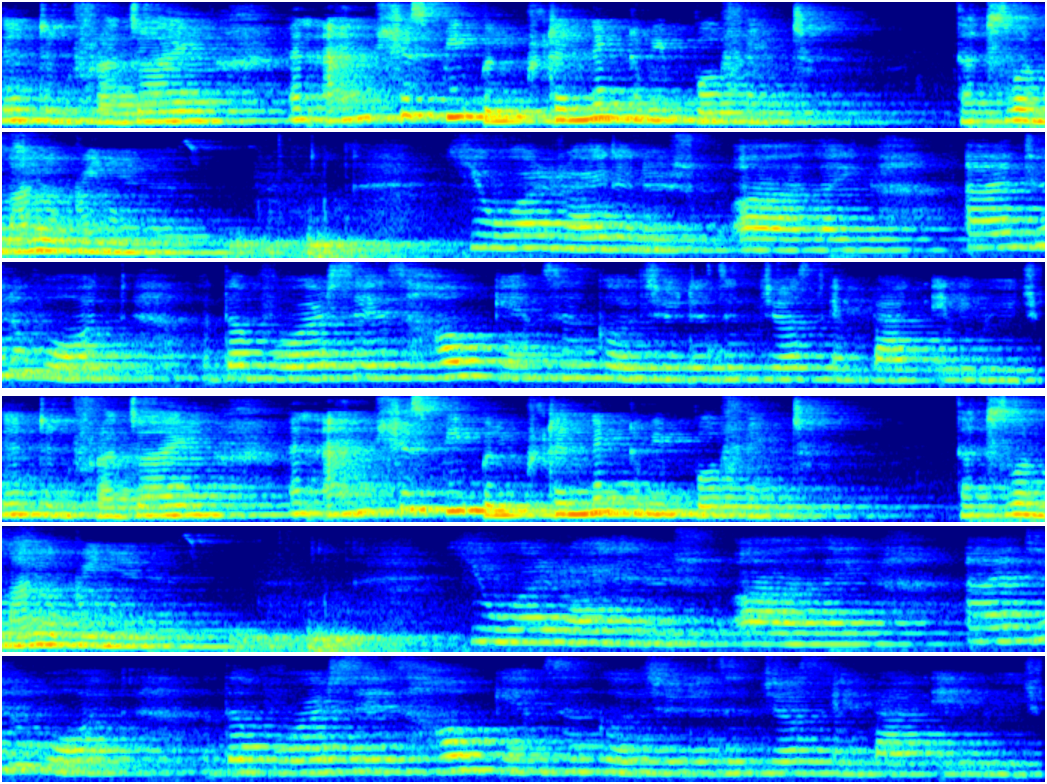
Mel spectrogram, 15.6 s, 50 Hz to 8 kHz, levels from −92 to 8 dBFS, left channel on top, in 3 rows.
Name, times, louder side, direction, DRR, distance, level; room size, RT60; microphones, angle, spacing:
voice 1, 0.0-4.0 4.8-6.1, equal, 5° right, -1 dB, 0.9 m, -25 dB
voice 2, 4.8-6.0 6.3-15.6, left 2 dB, 55° left, 1 dB, 1.6 m, -35 dB
9.4 x 9.2 x 2.5 m, 1.4 s
head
